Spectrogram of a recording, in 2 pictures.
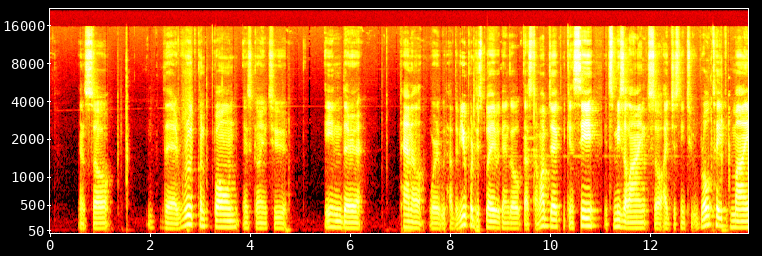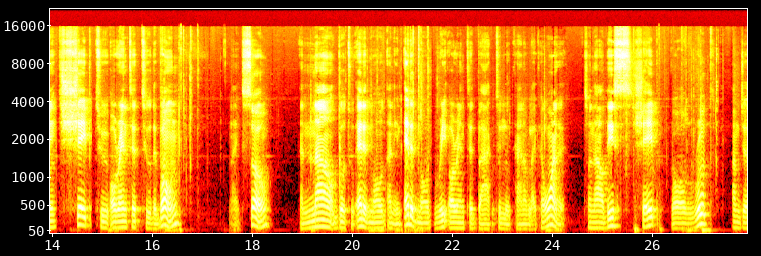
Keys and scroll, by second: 1.4 Tab, 4.6 a, 6.6 a, 7.0 a, 8.4 e, 13.4 Tab, 14.3 `, 15.1 `, 16.2-17.4 typing, 16.8 Return, 18.4 s, 19.1 Tab, 19.6 Tab, 19.7 Tab, 20.3-23.8 typing, 23.2 Tab, 26.2 Escape, 26.6-27.4 typing.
